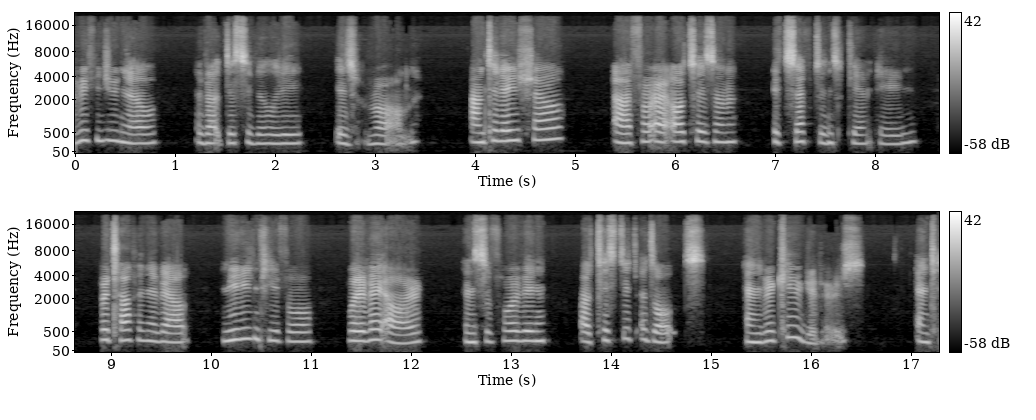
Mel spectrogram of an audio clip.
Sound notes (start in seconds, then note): none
